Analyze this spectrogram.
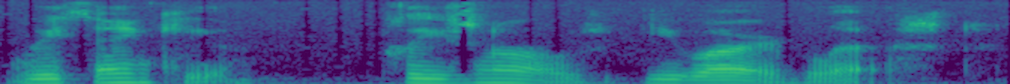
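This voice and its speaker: A woman voicing a kind elderly woman who speaks gently and slowly. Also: rumbling low, steady tone, gravelly, husky, dull audio, exaggerated voice. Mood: grateful.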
